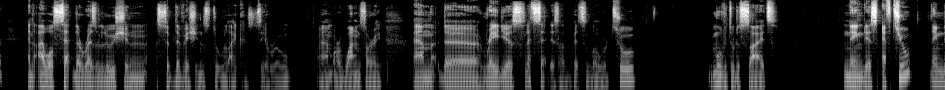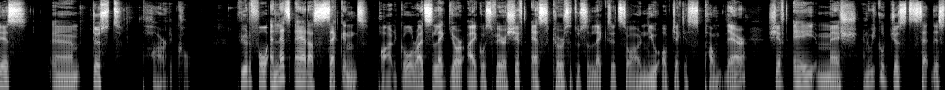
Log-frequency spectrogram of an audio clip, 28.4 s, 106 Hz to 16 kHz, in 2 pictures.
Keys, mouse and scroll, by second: 1.1 click, 3.1 click, 3.5 click, 4.3 click, 7.8-9.4 drag, 9.9 g, 13.0-14.4 middle drag, 13.0-14.4 scroll up 1, 14.4 shift+F2, 18.0 Delete, 19.5 click, 21.7 shift+s, 25.3 shift+a.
